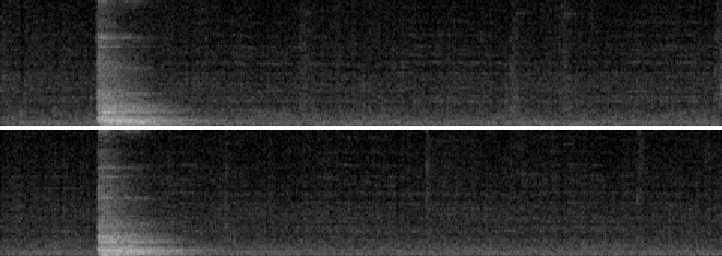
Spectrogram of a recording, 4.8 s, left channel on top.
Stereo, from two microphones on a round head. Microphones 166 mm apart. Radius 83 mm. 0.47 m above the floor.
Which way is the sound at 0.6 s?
30° left (ahead or behind).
